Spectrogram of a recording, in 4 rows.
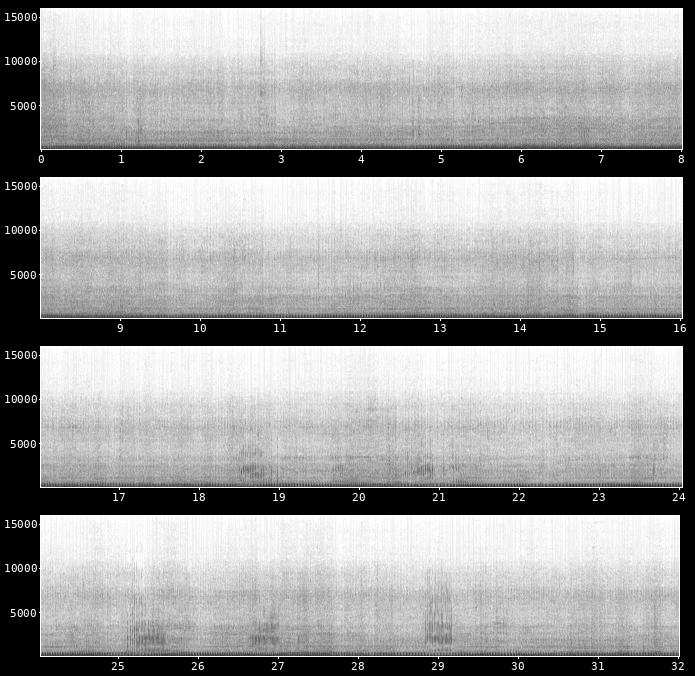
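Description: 250 cc enduro motorcycle's single-cylinder engine running under load while riding through snow, its revs rising and falling, held in first gear because the gear shift lever is broken. A few short clattering sounds come in the second half.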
